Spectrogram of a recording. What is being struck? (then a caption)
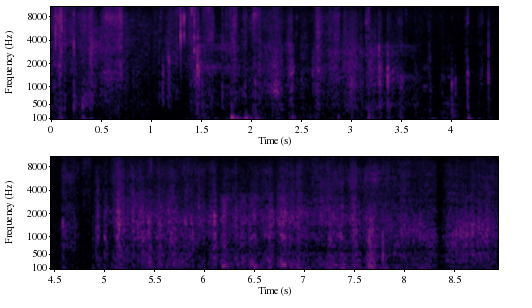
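Knit mesh sneaker with rubber sole. A running shoe with a yellow knit mesh upper and a rubber sole is held close up while fingertips tap on the sole and fingers and nails scratch across the mesh. The clip gives dull, low taps mixed with soft, bright scratching and rustling throughout.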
